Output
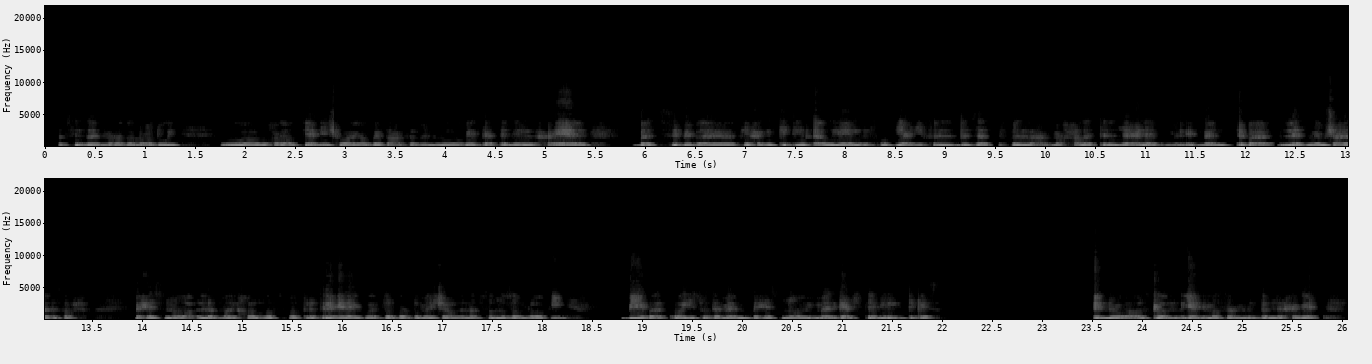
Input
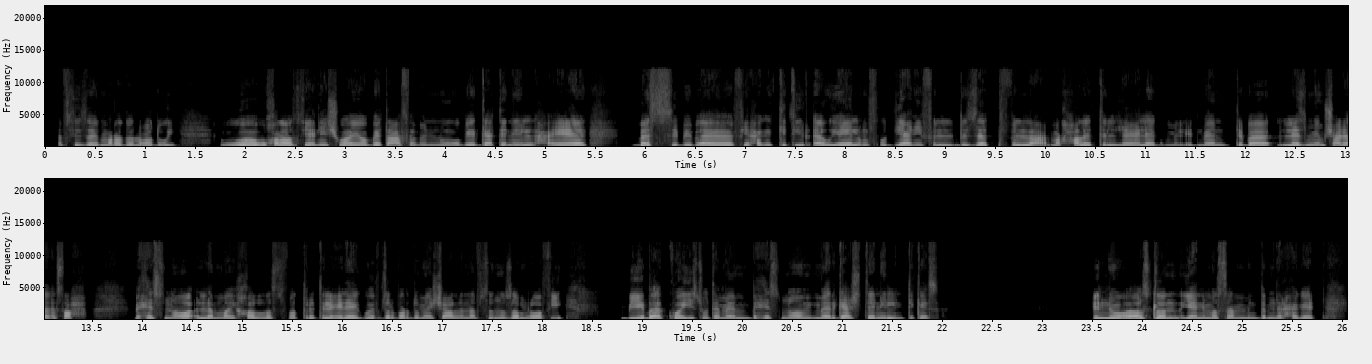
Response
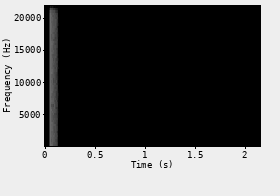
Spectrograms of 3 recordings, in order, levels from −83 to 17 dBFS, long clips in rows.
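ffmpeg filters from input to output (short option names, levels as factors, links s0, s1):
-filter_complex "[0:a]acompressor=threshold=0.0316:ratio=6,asuperstop=centerf=920:order=4:qfactor=0.66,highshelf=f=2900:g=-11,adynamicsmooth=sensitivity=7:basefreq=2100[s0];[1:a]atrim=start_sample=2205[s1];[s0][s1]afir=irnorm=-1:irlink=0,asettb=1/sr,asplit=3[s2][s3][s4];[s2]atrim=end=2.884[s5];[s3]atrim=start=2.88:end=5.09,asetpts=PTS-STARTPTS,afade=t=in:d=0.004:c=qsin,afade=t=out:st=2.206:d=0.004:c=qsin,adynamicequalizer=threshold=0.00158:dfrequency=1500:dqfactor=0.7:tfrequency=1500:tqfactor=0.7:attack=5:release=100:ratio=0.375:range=4:mode=cutabove:tftype=highshelf[s6];[s4]atrim=start=5.086[s7];[s5][s6]acrossfade=d=0.004:c1=hsin:c2=qsin[s8];[s8][s7]acrossfade=d=0.004:c1=qsin:c2=hsin,volume=0.631"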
